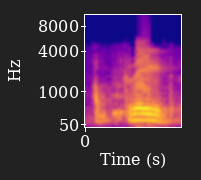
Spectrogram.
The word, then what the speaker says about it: upgrade: அப்கிரேட் second syllable.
